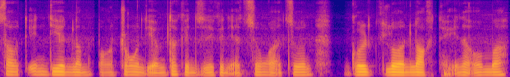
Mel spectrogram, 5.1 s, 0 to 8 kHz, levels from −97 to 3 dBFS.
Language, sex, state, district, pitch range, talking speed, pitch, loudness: Mizo, male, Mizoram, Aizawl, 100-110 Hz, 225 wpm, 105 Hz, -21 LUFS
